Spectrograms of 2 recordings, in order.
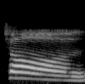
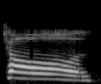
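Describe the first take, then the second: The two takes are said the same way.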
